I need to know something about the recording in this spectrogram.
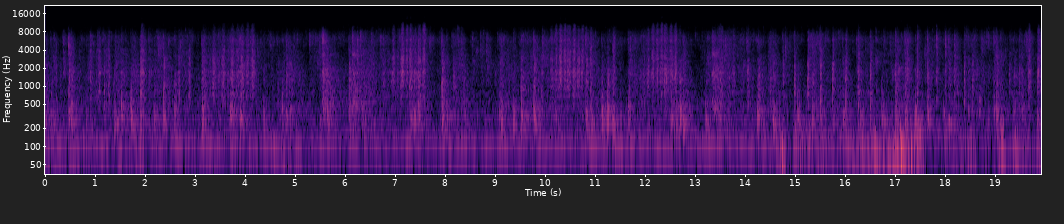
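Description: A bristle brush scrapes and swishes across a canvas.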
